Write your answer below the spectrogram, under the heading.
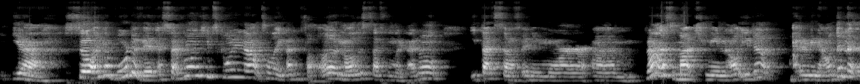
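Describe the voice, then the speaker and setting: At a very fast pace, a woman with an American accent talks in a high pitch with very wide pitch swings, amid noticeable background noise and audible room echo. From Orange County, California. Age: 40s. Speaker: dietitian. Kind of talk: casual chat.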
